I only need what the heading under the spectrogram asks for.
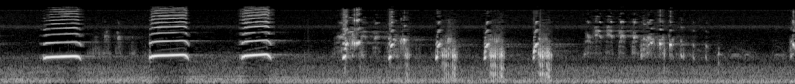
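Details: Mated pair of wild bald eagles at a northeast Florida nest, filmed on a live nest camera on the morning of 25 October 2021 while mating. Three long, level, harmonic-rich calls come first, followed by a burst of sharp, high chittering notes.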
